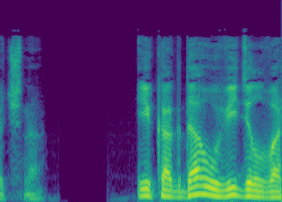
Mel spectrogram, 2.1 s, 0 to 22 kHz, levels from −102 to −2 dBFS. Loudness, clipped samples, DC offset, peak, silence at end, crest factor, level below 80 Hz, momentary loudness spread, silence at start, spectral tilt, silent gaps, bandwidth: -17 LUFS; under 0.1%; under 0.1%; -4 dBFS; 0 s; 16 dB; -50 dBFS; 16 LU; 0 s; -7 dB/octave; 0.52-0.81 s; 10.5 kHz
